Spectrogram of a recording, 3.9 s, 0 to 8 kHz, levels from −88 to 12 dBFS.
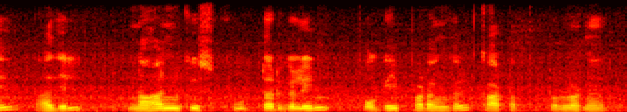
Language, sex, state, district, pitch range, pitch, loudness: Tamil, male, Tamil Nadu, Nilgiris, 130-150 Hz, 140 Hz, -19 LUFS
